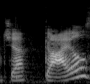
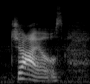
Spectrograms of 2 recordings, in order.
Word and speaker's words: Giles: We've been calling him Giles, and it's actually Giles, which sounds weird, the J sounds, but I'm sorry, Jeff, that I mispronounced your name.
